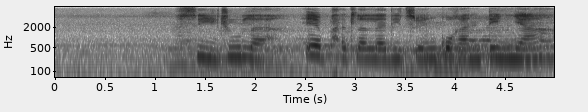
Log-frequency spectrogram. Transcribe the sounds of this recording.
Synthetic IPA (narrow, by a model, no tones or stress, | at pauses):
sɪd͡ʒulaɪpʰat͡ɬʼaladit͡sʼweŋ̩kʼʊran̩tʼeŋ̩ja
